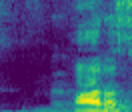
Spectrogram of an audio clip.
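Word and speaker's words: ours: थे आज एच ओ यू आर एस इसको हम बोलते हैं नॉट हार्स आरस नहीं तो इसको आर्स बोलते हैं ठीक है इस तरीके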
